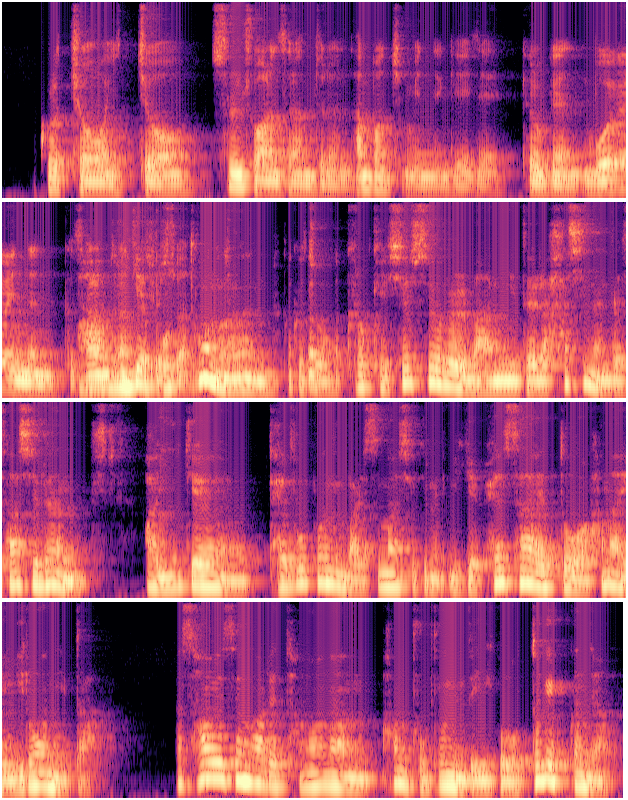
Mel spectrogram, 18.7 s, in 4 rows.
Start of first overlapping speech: 5.2 s

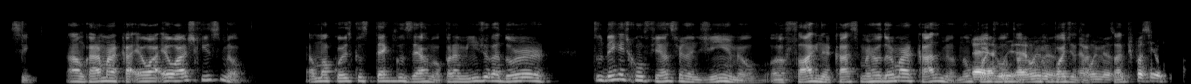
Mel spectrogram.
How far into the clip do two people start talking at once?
9.7 s

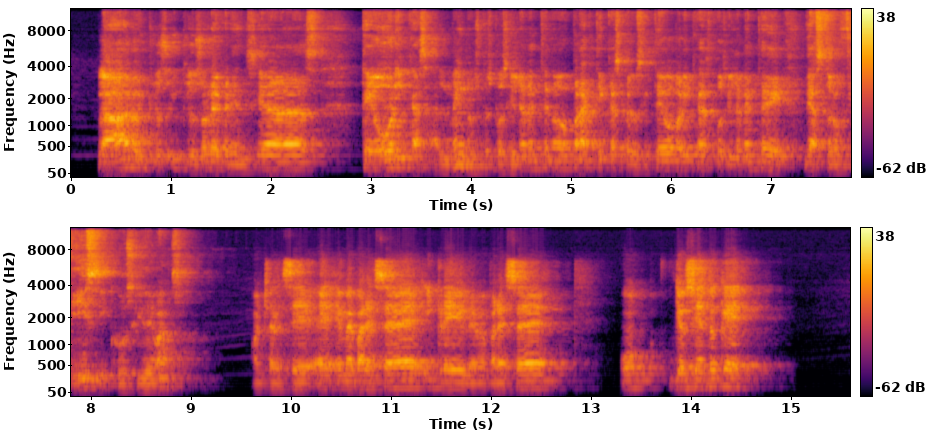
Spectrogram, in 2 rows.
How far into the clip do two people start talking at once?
none

